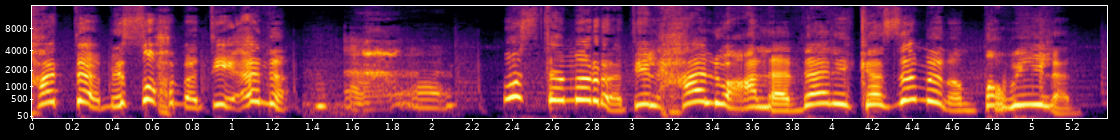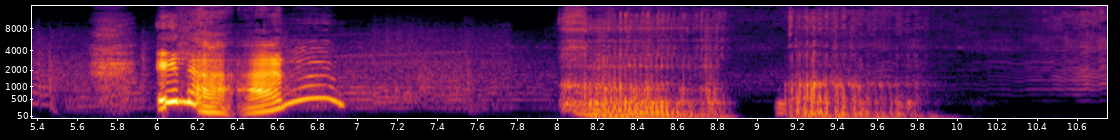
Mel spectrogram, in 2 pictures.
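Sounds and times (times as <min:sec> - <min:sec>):
speech: 0:00.0 - 0:01.4, 0:02.9 - 0:07.0, 0:08.0 - 0:09.6
mosquito buzzing: 0:06.3 - 0:10.7
sleeping man snoring: 0:08.0 - 0:10.0.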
